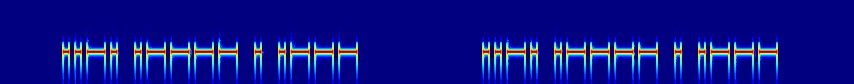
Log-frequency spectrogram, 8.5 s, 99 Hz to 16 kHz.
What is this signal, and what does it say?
Morse code, heard as a keyed tone, about 20 wpm, 700 Hz. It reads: F1EJ F1EJ
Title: DXCC-100 Call Signs - 4 Characters - Repeated 2x - 20wpm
